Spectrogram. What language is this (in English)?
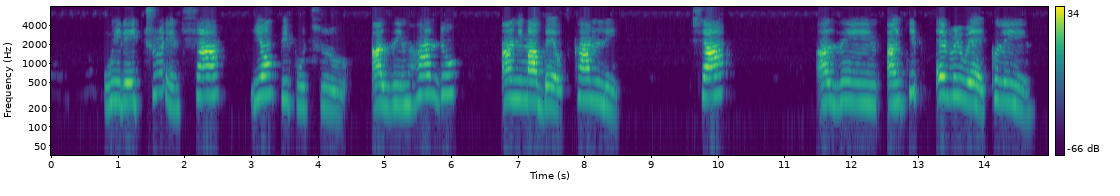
Nigerian Pidgin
